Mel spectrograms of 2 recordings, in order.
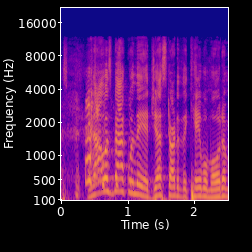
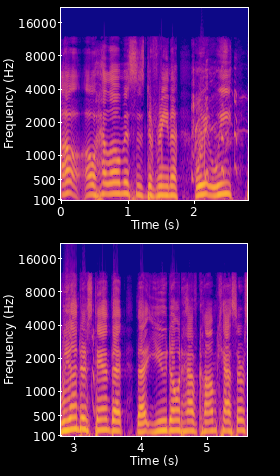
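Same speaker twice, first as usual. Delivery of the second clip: halting, stumbling, heavily broken English; 4 semitones higher than usual. Retelling a phone call from a comcast caller: imitating terrible broken english. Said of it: "some lady in terrible broken English".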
